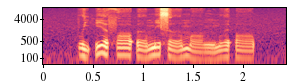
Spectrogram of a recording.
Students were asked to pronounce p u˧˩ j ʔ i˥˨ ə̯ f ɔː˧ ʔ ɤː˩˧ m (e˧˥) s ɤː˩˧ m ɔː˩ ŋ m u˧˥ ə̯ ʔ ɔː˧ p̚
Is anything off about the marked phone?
yes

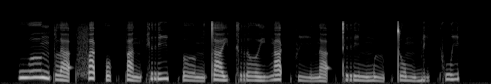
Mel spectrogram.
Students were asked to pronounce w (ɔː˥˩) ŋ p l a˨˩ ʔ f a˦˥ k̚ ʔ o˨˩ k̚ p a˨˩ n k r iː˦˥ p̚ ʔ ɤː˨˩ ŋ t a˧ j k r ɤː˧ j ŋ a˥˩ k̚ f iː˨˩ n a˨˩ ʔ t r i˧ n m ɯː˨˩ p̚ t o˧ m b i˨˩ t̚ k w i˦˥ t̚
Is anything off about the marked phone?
yes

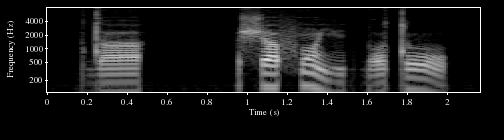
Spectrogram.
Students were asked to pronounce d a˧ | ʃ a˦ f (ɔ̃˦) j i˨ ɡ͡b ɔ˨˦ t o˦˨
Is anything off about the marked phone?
yes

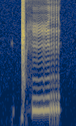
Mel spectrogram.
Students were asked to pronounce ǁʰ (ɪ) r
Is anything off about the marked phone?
yes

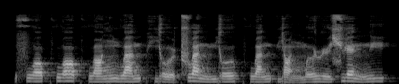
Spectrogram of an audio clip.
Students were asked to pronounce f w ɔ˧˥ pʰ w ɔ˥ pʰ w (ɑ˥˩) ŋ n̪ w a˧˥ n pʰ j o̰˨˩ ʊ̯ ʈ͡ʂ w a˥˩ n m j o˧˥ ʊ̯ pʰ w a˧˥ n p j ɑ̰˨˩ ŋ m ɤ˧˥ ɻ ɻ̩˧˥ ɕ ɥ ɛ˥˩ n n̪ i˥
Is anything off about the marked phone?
yes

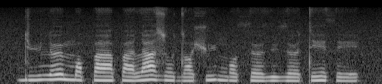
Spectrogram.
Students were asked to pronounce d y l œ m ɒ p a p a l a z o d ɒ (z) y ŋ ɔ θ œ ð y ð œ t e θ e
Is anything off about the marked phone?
yes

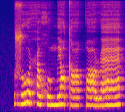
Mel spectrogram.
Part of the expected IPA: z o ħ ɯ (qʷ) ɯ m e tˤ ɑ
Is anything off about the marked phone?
yes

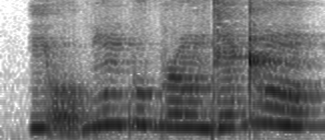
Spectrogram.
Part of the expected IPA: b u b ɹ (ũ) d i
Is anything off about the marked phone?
no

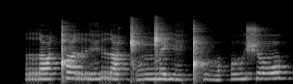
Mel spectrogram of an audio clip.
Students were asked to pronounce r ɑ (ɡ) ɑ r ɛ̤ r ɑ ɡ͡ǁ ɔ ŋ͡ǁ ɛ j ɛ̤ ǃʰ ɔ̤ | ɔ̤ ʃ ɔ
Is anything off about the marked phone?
yes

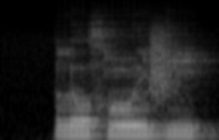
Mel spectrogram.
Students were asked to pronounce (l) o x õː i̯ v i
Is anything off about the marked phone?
no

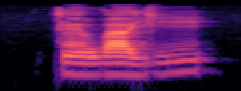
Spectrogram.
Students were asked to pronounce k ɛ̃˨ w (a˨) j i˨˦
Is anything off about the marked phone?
no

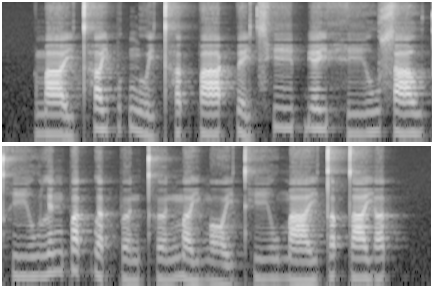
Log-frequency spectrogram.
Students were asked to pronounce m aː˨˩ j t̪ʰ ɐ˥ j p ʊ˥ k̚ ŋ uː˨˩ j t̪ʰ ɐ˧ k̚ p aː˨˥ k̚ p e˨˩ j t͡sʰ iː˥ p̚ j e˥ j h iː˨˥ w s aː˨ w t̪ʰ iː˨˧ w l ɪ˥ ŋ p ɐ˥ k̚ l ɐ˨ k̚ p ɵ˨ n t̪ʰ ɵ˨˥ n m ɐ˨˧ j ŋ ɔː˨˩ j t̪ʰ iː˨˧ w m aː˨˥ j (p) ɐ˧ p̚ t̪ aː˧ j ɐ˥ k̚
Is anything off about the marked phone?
yes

